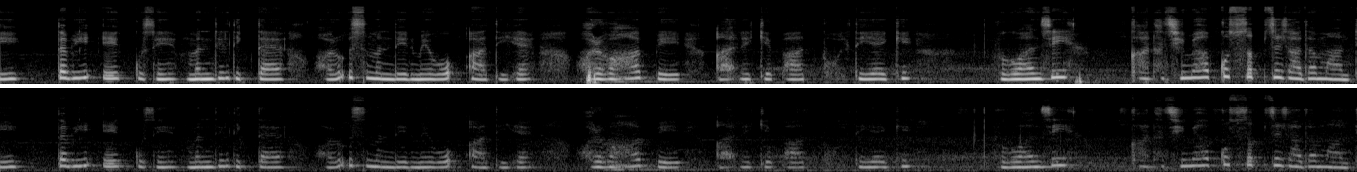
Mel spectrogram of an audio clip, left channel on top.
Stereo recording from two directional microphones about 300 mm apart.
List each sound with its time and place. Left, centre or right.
0.0 s a woman's voice: left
